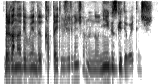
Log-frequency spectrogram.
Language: Kazakh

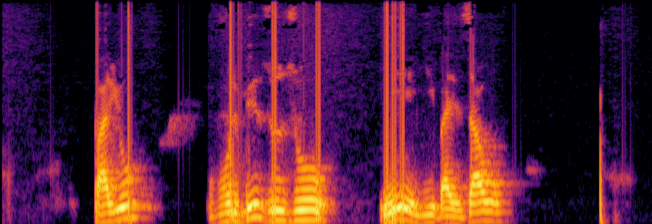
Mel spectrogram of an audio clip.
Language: Mbum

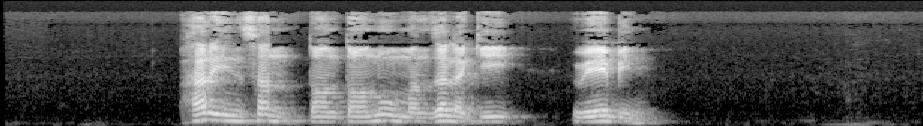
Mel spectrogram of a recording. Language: Dameli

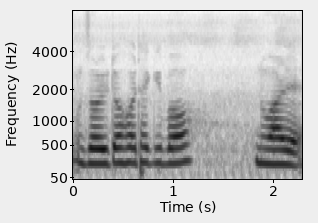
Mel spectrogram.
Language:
Assamese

